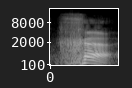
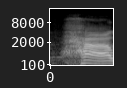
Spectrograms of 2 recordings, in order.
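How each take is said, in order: First: It starts with a scraping kh sound. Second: It starts with a breathy h sound. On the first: The speaker calls it wrong. "but as kha" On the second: The speaker calls it right. "not as ha like it's supposed to"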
